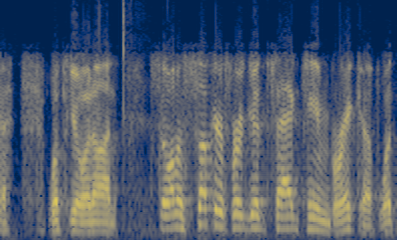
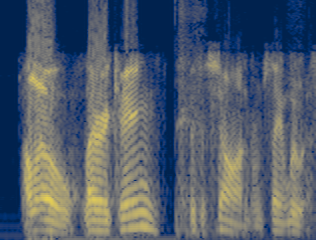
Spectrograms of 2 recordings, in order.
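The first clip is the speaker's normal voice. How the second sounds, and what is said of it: Deep-voiced Larry King impression. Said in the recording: “You have a very handsome, deep voice ... that's not my real voice at all. I was trying to do a Larry King, but I guess it wasn't too good.”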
